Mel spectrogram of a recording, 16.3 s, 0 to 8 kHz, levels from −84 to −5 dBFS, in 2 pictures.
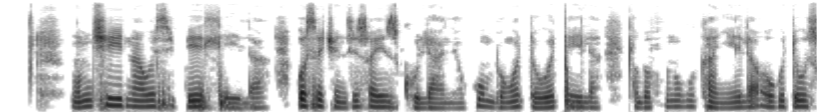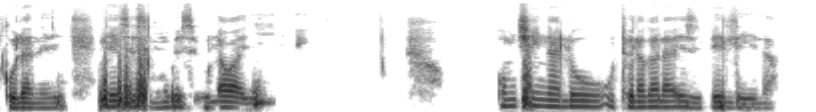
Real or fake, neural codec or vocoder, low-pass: real; none; 7.2 kHz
